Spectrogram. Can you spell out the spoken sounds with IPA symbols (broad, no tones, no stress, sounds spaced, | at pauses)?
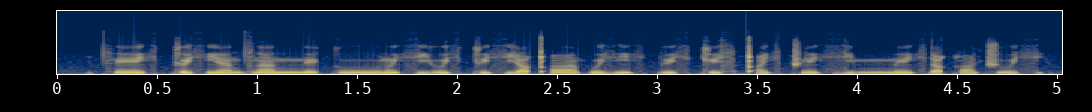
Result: t͡s ẽː sʲ k ə sʲ ãː d͡z ã nː e k uː ɾ ũ sʲ j uː sʲ k ɨ sʲ j ə qʼ ãː p u zʲ ẽ sʲ p ɨ sʲ k e sʲ qʼ ẽ sʲ t͡ʃ ẽː sʲ zʲ e mː ẽ sʲ ɾ ə q ã t͡ʃ uː sʲ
